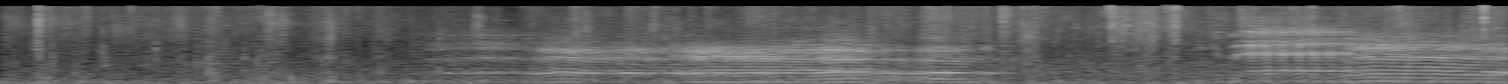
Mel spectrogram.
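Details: Several sheep bleat over a steady hiss of background noise: quiet at first, then overlapping quavering bleats from the middle onward and a louder, shakier bleat near the end.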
